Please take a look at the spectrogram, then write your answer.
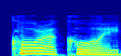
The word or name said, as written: coracoid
